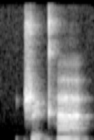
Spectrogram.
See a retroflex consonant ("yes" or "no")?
yes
